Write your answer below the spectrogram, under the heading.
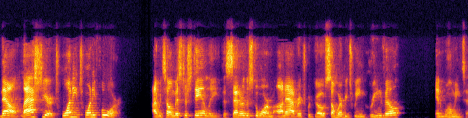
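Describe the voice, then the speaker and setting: Lively in intonation, a man with an American accent speaks at a high pitch. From Maryland, US (Baltimore). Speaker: meteorologist. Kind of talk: public presentation. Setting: community forum with audience. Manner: fast.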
